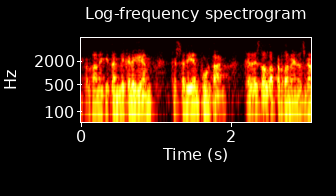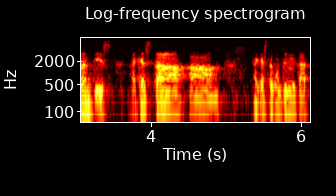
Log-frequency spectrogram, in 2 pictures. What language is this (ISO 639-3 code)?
cat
